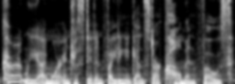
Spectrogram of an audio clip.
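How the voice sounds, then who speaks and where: A woman's voice: lowish voice, expressive, normal speed. A woman voicing a confident, caring superhero mother in a video game, composed and wry. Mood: firm, composed. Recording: music behind.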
